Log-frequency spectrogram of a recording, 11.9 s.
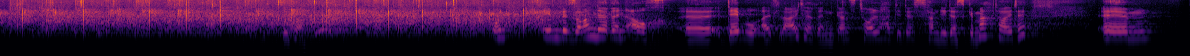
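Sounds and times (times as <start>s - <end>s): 
audience applause: 0.0s - 6.2s
speech: 2.8s - 3.6s, 4.9s - 11.8s.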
